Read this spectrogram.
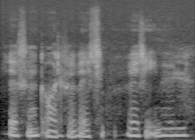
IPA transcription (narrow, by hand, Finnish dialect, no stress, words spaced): mites se nyt olʲ se ʋesʲ ʋesimylːy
